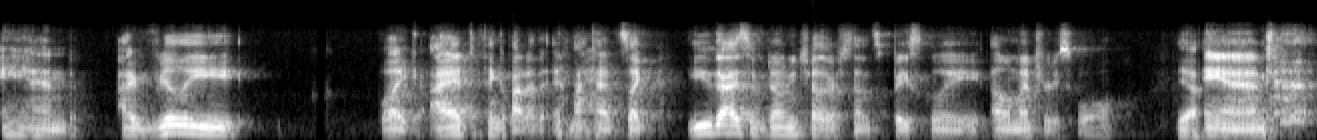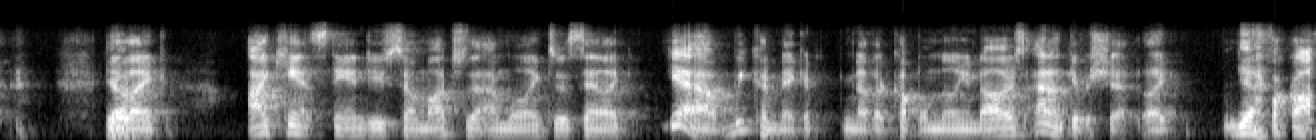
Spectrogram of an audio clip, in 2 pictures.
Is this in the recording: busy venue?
no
